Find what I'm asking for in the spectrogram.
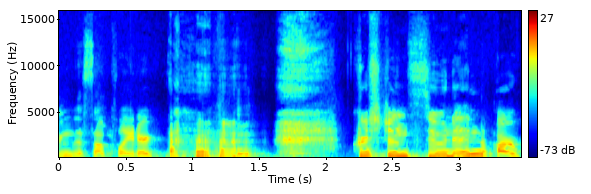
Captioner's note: chuckles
